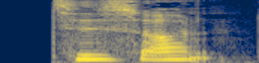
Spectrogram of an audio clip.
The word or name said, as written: tidsånd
